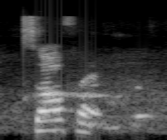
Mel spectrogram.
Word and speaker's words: soften: Silent T pa rin yan. Soften.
